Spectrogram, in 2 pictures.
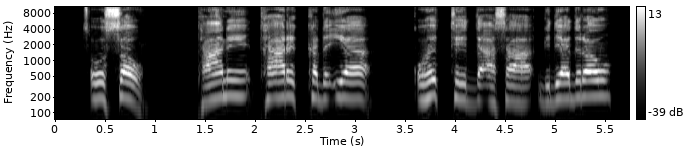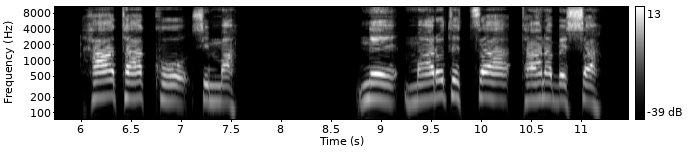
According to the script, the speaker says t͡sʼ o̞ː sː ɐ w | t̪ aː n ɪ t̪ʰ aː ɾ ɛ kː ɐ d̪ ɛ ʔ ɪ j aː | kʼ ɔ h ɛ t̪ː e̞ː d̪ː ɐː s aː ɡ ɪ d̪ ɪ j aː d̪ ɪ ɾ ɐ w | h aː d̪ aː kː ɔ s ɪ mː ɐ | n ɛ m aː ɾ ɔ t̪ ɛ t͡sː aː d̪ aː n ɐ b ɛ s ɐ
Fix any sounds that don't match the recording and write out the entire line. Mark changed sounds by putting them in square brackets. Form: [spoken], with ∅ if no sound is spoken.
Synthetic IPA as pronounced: t͡sʼ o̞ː sː ɐ w | t̪ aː n ɪ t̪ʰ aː ɾ ɛ kː ɐ d̪ ɛ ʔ ɪ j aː | kʼ ɔ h ɛ t̪ː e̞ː d̪ː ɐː s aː ɡ ɪ d̪ ɪ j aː d̪ ɪ ɾ ɐ w | h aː [t̪] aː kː ɔ s ɪ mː ɐ | n ɛ m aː ɾ ɔ t̪ ɛ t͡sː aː [t̪] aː n ɐ b ɛ [sː] ɐ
